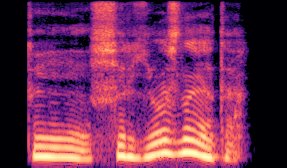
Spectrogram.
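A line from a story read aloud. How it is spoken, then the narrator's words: Incredulous, forced out. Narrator (Russian): наконец неверяще выдавил из себя Славка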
